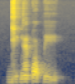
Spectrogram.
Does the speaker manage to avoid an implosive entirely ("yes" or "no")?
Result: no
